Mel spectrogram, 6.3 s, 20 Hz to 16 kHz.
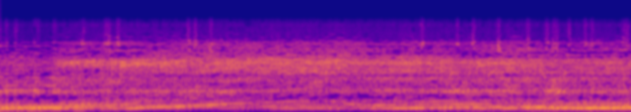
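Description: Chevrolet Camaro Z28's LS1 V8 launching hard down a drag strip, its pitch rising in sweeps as it accelerates through the gears over a steady low engine drone.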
